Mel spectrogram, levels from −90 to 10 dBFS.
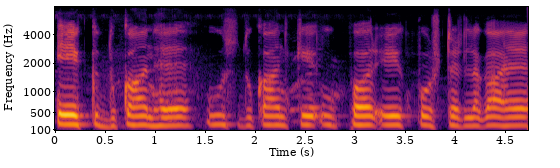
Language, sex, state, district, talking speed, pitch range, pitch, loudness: Hindi, male, Jharkhand, Deoghar, 140 wpm, 195-215 Hz, 210 Hz, -18 LUFS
